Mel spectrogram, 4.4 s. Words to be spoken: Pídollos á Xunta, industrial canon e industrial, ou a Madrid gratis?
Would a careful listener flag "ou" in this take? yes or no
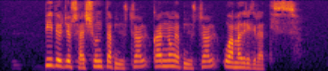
no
